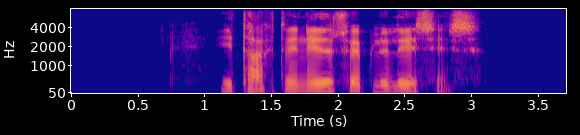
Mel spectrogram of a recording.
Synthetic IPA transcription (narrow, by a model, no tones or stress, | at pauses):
it̪ʰaxt̪vɪðnɪːðʏrsvejplʏlɪːðsɪ̰ns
